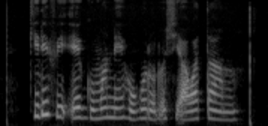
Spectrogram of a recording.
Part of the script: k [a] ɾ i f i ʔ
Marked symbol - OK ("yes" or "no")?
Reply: no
